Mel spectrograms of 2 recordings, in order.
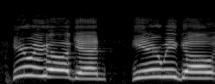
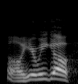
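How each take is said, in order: First: Mock sing-song. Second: Said in the usual way. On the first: Mocking the repetitive NPC talk.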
